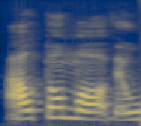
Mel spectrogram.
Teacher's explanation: Automóvel, o mó é mais forte, tá vendo? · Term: sílaba tônica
